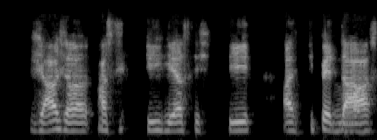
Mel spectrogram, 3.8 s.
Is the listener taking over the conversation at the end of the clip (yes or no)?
no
